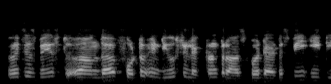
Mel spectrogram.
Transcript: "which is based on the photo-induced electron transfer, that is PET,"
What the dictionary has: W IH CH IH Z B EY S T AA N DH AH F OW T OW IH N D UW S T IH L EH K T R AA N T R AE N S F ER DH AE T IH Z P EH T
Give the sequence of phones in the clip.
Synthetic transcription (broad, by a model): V IH CH IH Z B EY S T AA N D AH F OW T OW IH N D UW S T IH L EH K T R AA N T R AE N S P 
